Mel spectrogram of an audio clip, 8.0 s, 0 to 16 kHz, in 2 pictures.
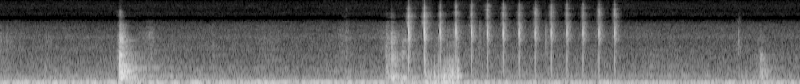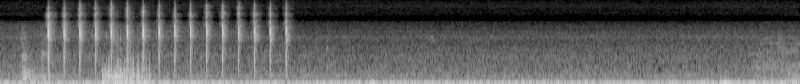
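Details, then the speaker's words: Brand-new stove burner in a 2019 Chevy Express 3500 LT 6.0L camper van: two bursts of rapid, evenly spaced igniter ticks over a low hum before it lights; normal igniter, still being worked in. "So you can hear it clicking. It's on now. It's hot. Nice little burner."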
